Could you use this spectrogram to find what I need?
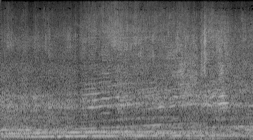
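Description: Racing cars accelerating hard on a race track during testing, with a large field spread out: a loud, dense engine roar with layered droning harmonics runs continuously and steadily throughout, with no talking.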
